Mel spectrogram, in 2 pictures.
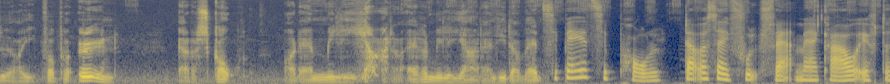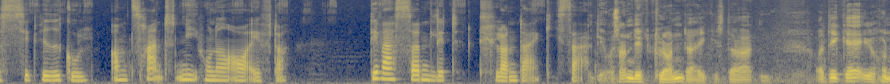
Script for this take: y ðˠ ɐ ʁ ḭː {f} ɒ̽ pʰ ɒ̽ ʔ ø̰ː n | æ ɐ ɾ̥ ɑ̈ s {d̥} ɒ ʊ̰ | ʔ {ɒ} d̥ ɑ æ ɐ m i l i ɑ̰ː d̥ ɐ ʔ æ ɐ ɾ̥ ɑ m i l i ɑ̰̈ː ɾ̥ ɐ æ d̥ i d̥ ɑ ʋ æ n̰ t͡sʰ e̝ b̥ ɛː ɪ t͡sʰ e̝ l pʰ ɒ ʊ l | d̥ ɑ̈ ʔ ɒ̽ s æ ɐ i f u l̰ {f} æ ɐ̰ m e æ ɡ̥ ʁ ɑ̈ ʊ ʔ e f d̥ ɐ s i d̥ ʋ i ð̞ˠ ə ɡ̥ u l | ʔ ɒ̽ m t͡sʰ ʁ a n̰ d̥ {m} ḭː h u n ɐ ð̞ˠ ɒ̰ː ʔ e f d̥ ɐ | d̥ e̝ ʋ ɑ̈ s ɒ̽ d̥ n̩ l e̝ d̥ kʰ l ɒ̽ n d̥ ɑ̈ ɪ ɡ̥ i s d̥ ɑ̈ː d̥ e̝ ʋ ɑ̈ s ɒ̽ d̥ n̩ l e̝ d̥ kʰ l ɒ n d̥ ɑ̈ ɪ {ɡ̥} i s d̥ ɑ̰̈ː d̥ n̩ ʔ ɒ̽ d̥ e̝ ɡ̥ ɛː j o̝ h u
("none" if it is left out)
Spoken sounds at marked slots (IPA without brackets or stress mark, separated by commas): f, ɡ̥, ɒ, f, n, ɡ̥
